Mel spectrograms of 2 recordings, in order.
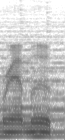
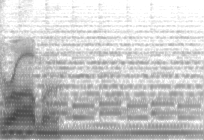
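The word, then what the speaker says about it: Ramuh: to get strength from ramu that's fine i guess he's rama i've called him ramu like my whole life don't have a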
